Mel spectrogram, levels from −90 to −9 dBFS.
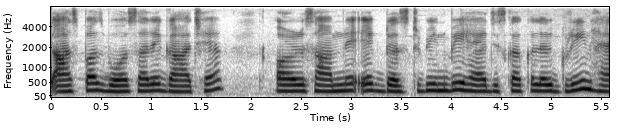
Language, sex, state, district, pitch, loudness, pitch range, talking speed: Hindi, female, Assam, Sonitpur, 205 Hz, -17 LUFS, 195-220 Hz, 170 wpm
